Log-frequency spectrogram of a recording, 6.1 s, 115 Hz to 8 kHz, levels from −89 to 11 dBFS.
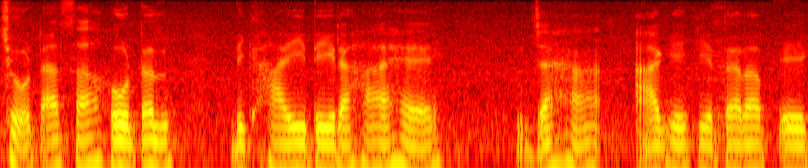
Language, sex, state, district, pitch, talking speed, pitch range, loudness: Hindi, female, Bihar, Kaimur, 110 Hz, 120 wpm, 105-115 Hz, -19 LUFS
